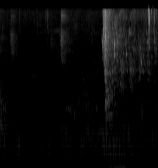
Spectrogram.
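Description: Water splashes and pours steadily into a pot for about a second, a broadband rush that then settles into a quieter trickle over a low background hum.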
